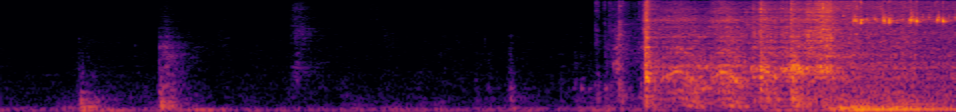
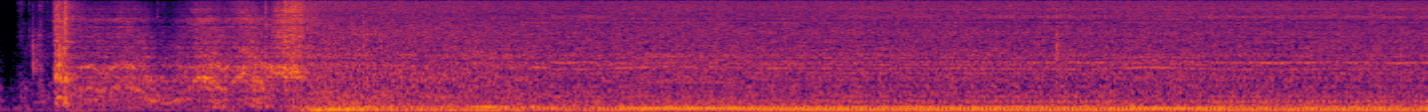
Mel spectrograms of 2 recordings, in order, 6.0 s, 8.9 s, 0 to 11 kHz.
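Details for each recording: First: 2007 GMC Sierra after idler pulley and serpentine belt change: after quiet stretch engine cranks and catches, then high rapid chirping squeak over idle; serpentine belt still squeaks. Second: 2007 GMC Sierra after a new tensioner pulley and a new serpentine belt, now properly seated in its grooves: it cranks and settles to a smooth steady idle with no belt squeal or chirp.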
